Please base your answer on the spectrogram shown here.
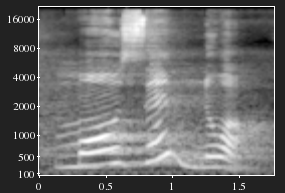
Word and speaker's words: Monseigneur: And it should be pronounced as Monseigneur.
